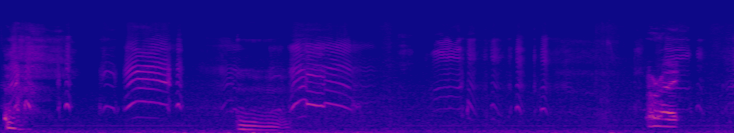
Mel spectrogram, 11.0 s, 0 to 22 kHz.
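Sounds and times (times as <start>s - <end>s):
baby crying: 0.1s - 8.9s, 9.6s - 11.0s.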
